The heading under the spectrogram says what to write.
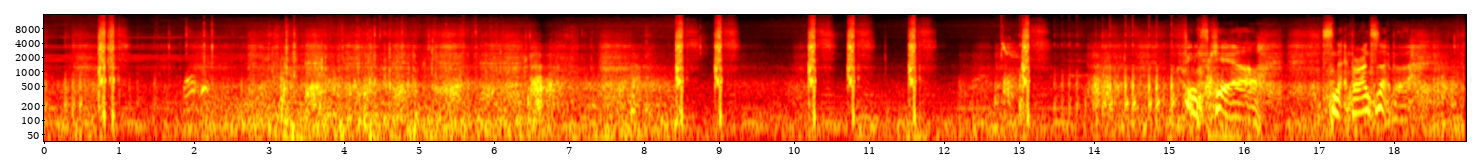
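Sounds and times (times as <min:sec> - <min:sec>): airsoft rifle shots: 0:00.7 - 0:01.2, 0:08.4 - 0:09.3, 0:10.2 - 0:12.0, 0:12.8 - 0:14.3.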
